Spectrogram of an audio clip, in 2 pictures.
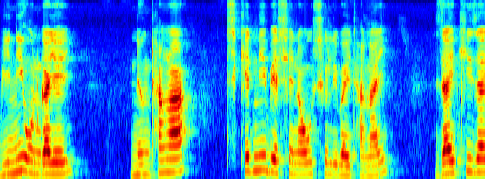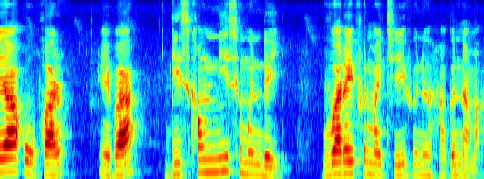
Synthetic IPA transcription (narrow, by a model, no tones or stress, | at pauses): biniɔnɡajɯj | nɯŋtʰaŋa | si̥kʰet̚nibesenawsɯlibajtʰanaj | zajkʰizajaɔpʰaɾ | eba | diskʰawntːisɯmɯndɯj | buwaɾɯjpʰɯɾmajtʰiɦɯnɯɦaɡɯnːama̰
